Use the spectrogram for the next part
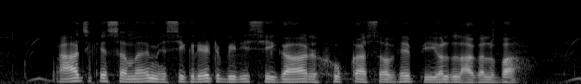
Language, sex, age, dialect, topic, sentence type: Bhojpuri, female, 25-30, Northern, agriculture, statement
